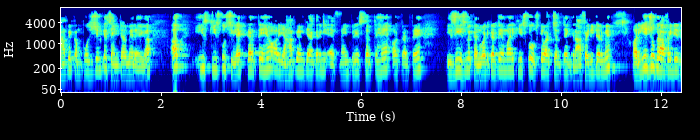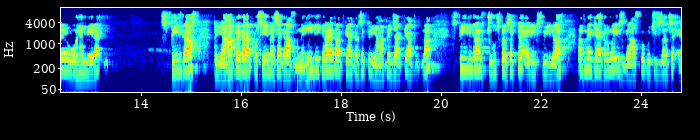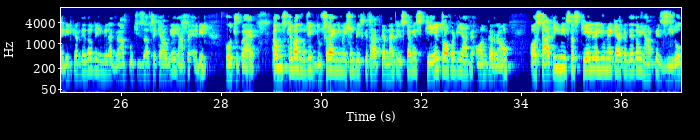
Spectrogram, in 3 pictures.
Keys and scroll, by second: 5.4 F9, 32.5 shift+s, 37.1 0.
